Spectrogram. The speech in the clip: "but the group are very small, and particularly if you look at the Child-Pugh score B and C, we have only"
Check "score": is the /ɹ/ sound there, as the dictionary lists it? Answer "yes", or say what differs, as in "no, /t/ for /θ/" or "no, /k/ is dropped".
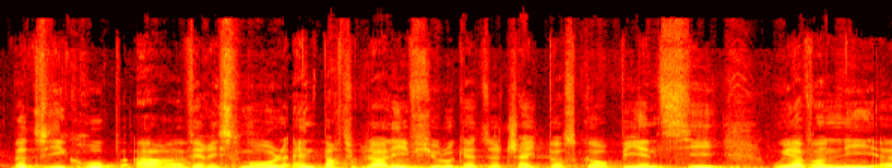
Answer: yes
